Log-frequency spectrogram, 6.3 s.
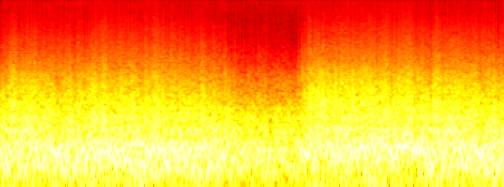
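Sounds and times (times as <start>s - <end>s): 
deep thunder rumbling: 0.0s - 6.2s
heavy rain pouring in a thunderstorm: 2.8s - 6.2s.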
